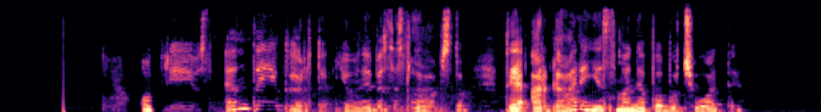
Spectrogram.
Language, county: Lithuanian, Šiauliai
